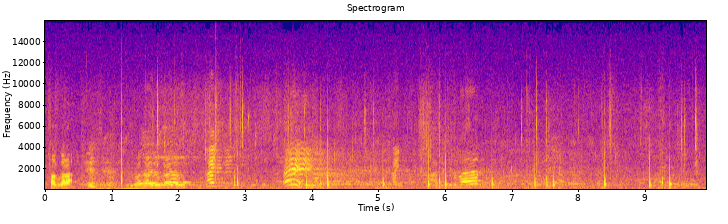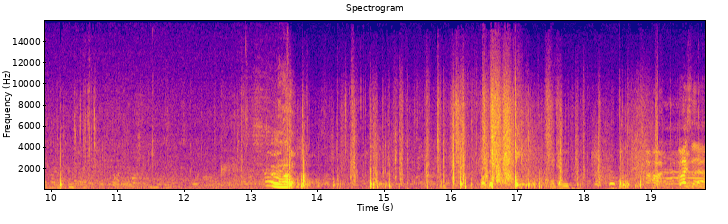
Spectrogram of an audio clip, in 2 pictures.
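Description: Young men shout and call out on the court.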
